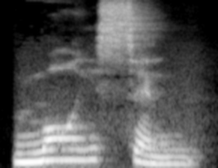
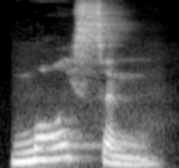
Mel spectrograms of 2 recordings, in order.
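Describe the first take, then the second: First: The T sound is left silent. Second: The T sound is left silent.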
